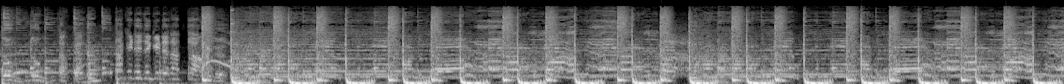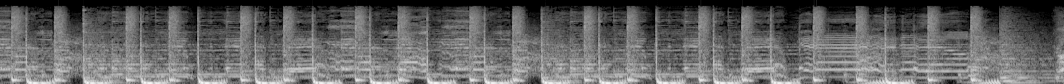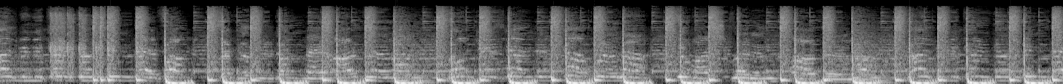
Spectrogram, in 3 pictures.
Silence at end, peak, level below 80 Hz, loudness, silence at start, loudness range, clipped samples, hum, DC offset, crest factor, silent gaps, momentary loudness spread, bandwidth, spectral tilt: 0 s; 0 dBFS; -12 dBFS; -12 LUFS; 0 s; 2 LU; 0.3%; none; under 0.1%; 10 dB; none; 4 LU; 16.5 kHz; -4.5 dB/octave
